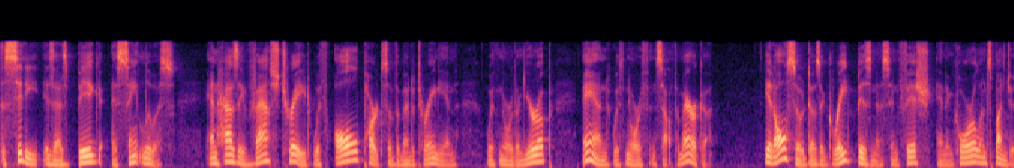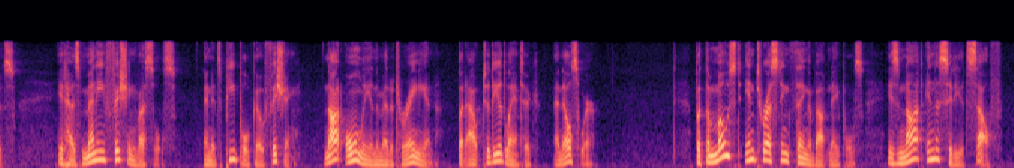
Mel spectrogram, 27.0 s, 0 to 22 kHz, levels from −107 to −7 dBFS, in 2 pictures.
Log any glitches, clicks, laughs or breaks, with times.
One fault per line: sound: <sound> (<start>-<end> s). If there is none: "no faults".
no faults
